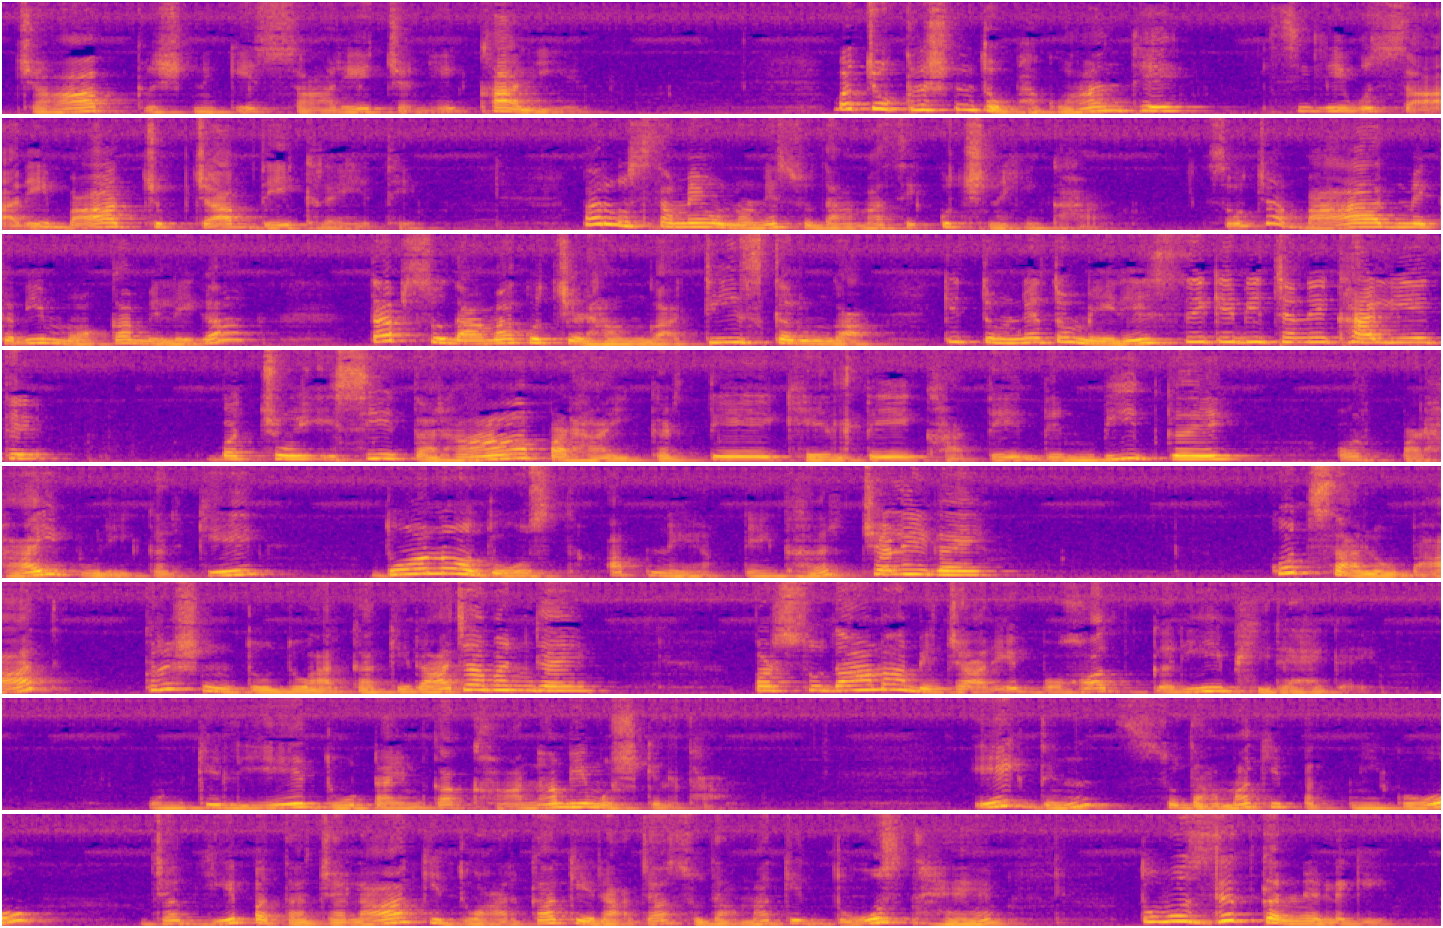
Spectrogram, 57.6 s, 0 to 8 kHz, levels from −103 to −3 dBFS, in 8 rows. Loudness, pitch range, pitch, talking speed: -23 LUFS, 180-290 Hz, 230 Hz, 130 wpm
